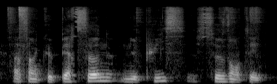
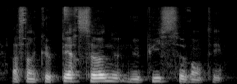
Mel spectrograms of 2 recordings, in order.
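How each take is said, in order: The two takes are said the same way.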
